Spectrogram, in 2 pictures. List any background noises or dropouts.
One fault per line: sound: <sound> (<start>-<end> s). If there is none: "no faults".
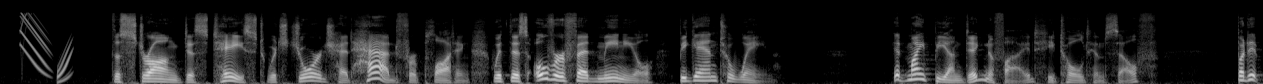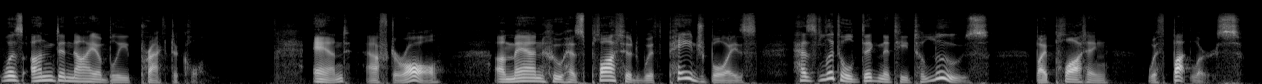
sound: chirp (0.2-0.7 s)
